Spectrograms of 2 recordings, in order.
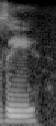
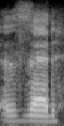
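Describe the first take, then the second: First: The letter is pronounced zee. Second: The letter is pronounced zed. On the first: This is the ordinary way of saying it. "instead of just Z" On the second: This is the Canadian way of saying it. "Canadians say Z"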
